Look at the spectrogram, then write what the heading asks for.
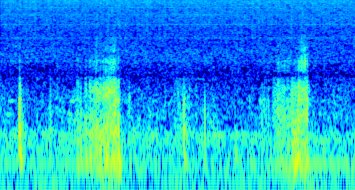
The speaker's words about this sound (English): Shuffle the cards, Mr. Trumbo.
